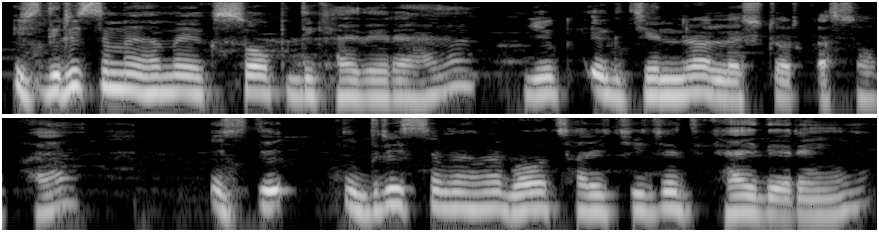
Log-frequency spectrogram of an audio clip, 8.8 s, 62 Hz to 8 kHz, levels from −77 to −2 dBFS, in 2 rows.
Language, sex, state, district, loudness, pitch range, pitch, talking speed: Hindi, male, Bihar, Muzaffarpur, -23 LUFS, 135-170 Hz, 150 Hz, 200 wpm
